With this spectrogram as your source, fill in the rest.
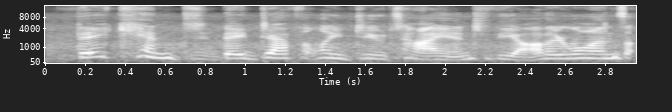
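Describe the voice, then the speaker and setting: Noticeable background noise behind a woman's lively intonation at a moderate pace. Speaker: gut health nutrition coach. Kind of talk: tutorial. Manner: casual, filler-heavy.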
